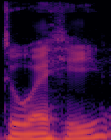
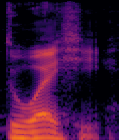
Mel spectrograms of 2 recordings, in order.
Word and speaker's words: Doueihi: So I was saying, like, when I looked at how the surname's spelled, I would have said Doueihi, and then you were saying, yeah, that's how the Aussies would pronounce it, but the correct pronunciation is more like Doueihi.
